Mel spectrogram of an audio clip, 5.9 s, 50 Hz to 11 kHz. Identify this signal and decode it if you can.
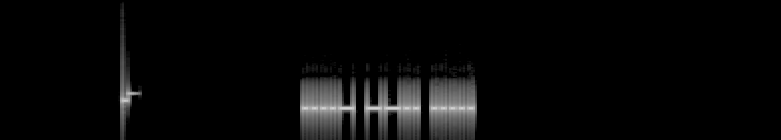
Morse code, heard as a keyed tone, about 36 wpm, 700 Hz. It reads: 4Z5
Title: Callsign Prefixes for Top 50 DXCC - 35wpm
